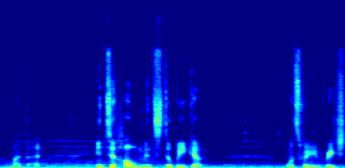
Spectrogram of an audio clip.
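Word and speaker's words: Holminster: into the whole Min Min not Minister it's whole Minster my bad into whole Minster we go once we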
